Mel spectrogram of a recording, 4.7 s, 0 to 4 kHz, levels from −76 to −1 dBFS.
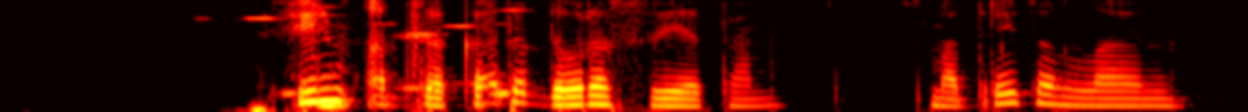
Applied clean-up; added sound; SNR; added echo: neural mask model RNNoise.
